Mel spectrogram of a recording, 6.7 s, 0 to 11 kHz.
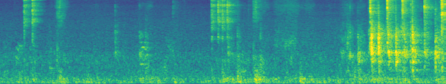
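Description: Fingertips tap the round plastic typewriter-style keycaps of a white and silver RK960 mechanical keyboard on a desk. About sixteen short, bright clicks come quietly and irregularly at first, then bunch into a faster, louder burst of typing at the end. Each click dies away almost instantly over a faint background hiss.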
